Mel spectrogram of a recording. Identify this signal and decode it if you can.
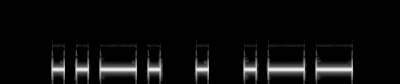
Morse code, heard as a keyed tone, about 10 wpm, 700 Hz. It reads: FEW
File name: Book One / 01-Chapter 1 - 10 WPM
